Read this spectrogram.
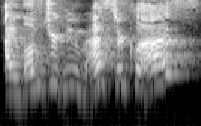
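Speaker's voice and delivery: high, loud voice, cracking and breaking. Retelling meeting a famous chef, nervous: imitating own breaking voice. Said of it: "in, like, that breaking voice".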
